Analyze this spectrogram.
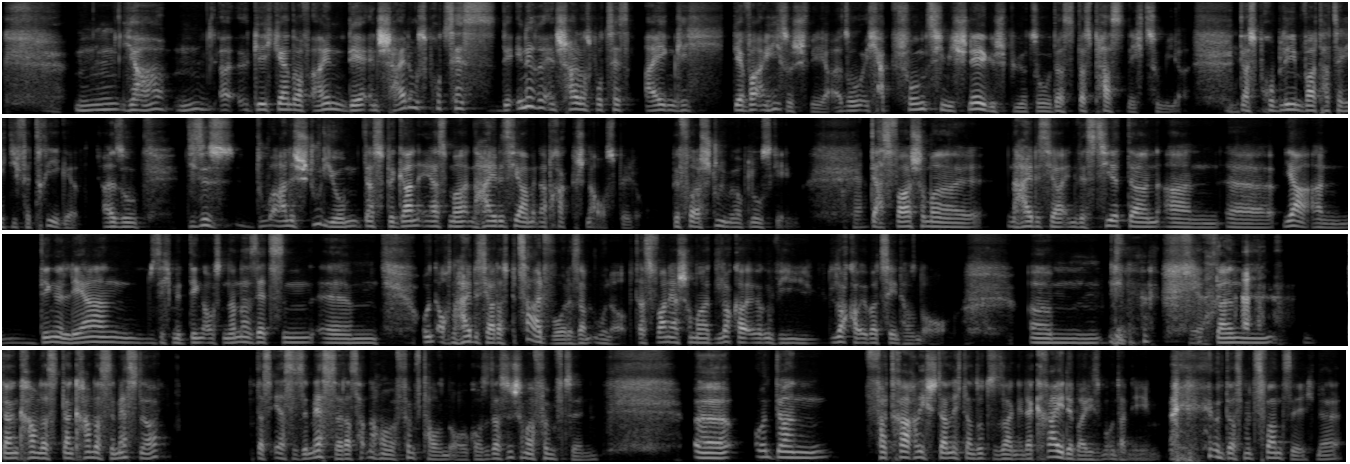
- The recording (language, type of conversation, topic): German, podcast, Was war dein mutigstes Gespräch?
- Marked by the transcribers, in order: chuckle; chuckle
